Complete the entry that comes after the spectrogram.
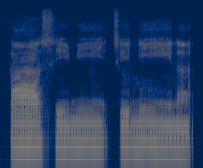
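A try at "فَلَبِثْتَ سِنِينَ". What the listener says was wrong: Taknya itu ritmenya kepanjangan. Jadi falabith tasinina gitu. Jadi harus cepat.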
